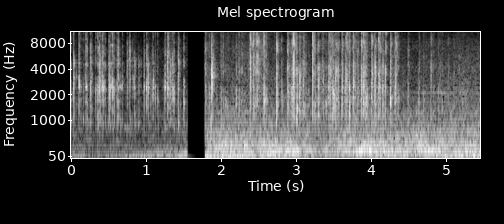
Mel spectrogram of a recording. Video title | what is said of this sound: SUZUKI TRACKBIKE FAIRING REPAIR AND PAINT PT 3 | you want to hear that ball rattle for at least a minute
